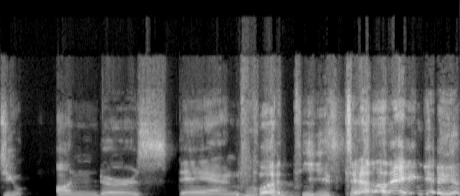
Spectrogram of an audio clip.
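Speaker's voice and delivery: very slow, word by word. Retelling how Bannon asked the others a question: imitating Bannon talking slow. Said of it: "Bannon was talking slow".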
